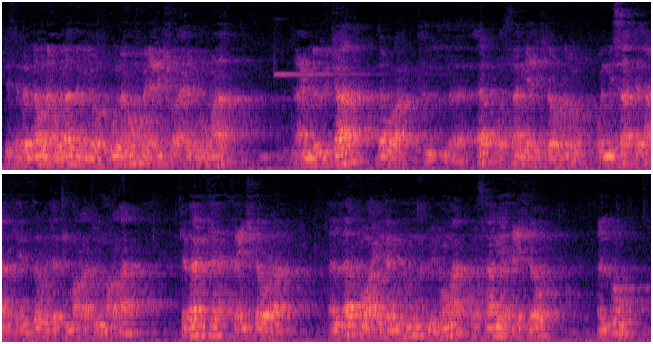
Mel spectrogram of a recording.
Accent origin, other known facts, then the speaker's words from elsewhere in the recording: Kuwait; لكن الحمد لله عندنا في الكويت أمور مختلفة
